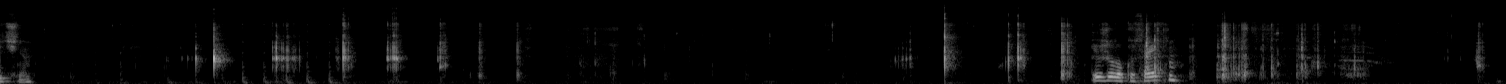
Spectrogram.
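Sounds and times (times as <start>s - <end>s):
teeth crunching hard chalk: 1.7s - 5.4s, 8.3s - 10.9s, 11.8s - 15.0s.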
